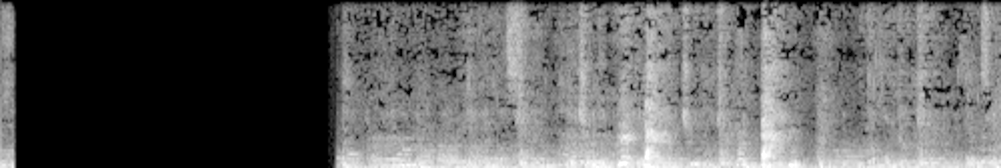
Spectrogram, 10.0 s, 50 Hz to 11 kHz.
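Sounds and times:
soft background music: 3.4 - 10.0
person coughing: 6.2 - 6.8, 7.4 - 8.1.

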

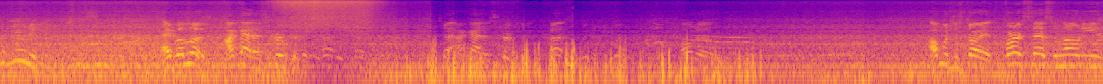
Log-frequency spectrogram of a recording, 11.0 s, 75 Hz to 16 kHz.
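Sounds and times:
bus engine rumble: 0.0 - 11.0
street traffic: 0.0 - 11.0.

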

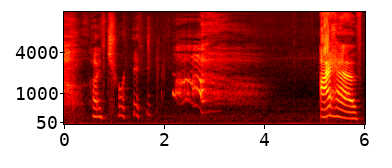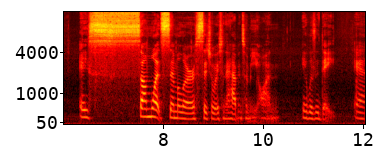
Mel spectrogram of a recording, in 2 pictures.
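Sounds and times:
woman sighing: 2.2 - 4.1
faint breath: 2.8 - 4.2.

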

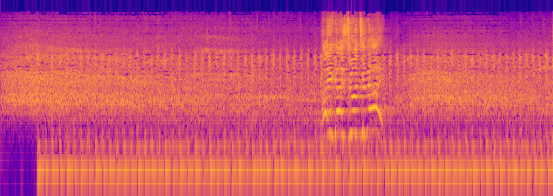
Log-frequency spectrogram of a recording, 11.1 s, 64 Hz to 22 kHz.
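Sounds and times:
person shouting: 6.4 - 7.8.

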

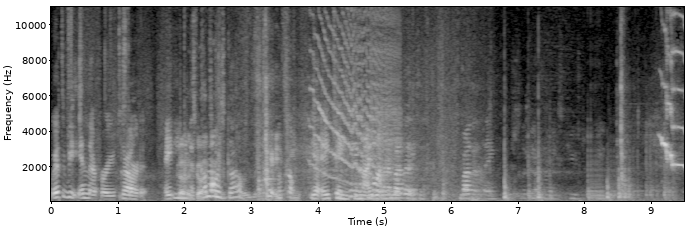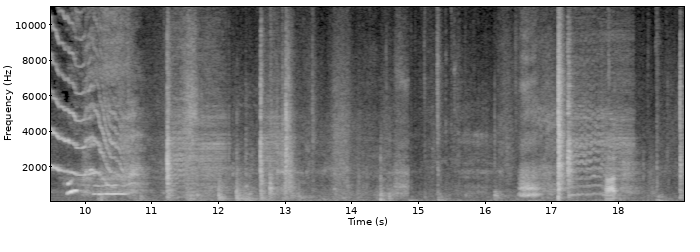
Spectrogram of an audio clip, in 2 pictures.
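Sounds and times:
wooden door creaking open: 3.8 - 5.4, 8.0 - 13.3, 17.2 - 18.7.

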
